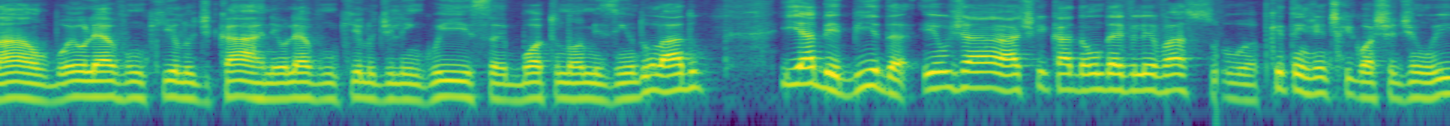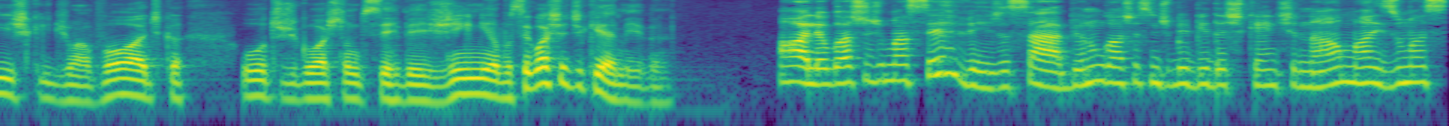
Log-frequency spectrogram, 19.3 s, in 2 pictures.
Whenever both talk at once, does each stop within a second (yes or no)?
yes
